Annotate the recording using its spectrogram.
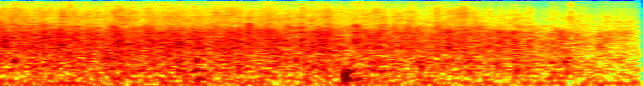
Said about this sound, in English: Can we have a round of applause for all of our sponsors? Really appreciate it.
